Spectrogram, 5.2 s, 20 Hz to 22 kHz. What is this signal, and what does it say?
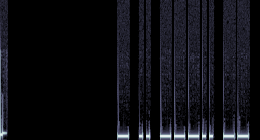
Morse code, heard as a keyed tone, about 17 wpm, 700 Hz. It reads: TI8M
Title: DXCC-100 Call Signs - 4 Characters - Repeated 2x - 17wpm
